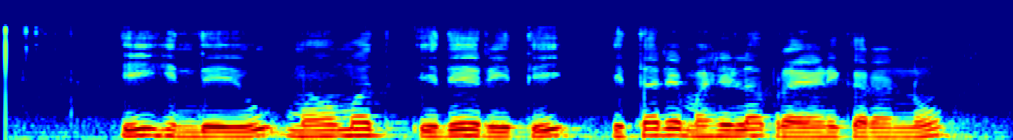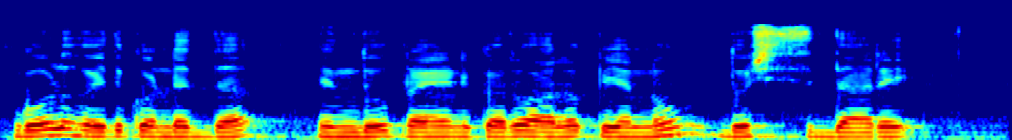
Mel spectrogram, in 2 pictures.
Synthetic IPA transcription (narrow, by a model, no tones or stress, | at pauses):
iːɦind̪ejumɐɦɐmːɐd̪id̪eːɾiːt̪iːt̪ɐɾemɐɦiɭapɾɐjaːɳikɐɾɐnːu | ɡoːɭuɦoːjd̪ukoɳɖid̪ːɐ | end̪upɾɐjaːɳikɐɾuaːɾoːpijɐnːud̪uːʃi̥sid̪ːaːɾe̞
